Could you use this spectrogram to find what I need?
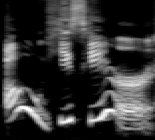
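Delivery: high, slow, mock-surprised realization; mock surprise. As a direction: lightly act out the surprised "oh". Retelling first meeting Jim in film.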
